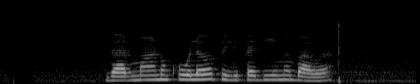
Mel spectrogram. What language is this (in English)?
Sinhala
